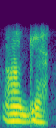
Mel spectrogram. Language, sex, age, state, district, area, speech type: Odia, female, 60+, Odisha, Kendrapara, urban, conversation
